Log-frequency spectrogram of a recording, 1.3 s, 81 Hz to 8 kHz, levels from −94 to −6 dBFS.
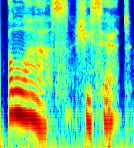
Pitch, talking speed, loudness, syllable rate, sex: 200 Hz, 135 wpm, -17 LUFS, 3.5 syllables/s, female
